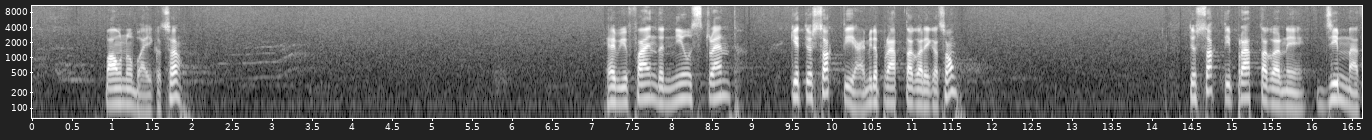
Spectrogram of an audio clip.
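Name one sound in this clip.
A man speaks calmly into a microphone, with long pauses.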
